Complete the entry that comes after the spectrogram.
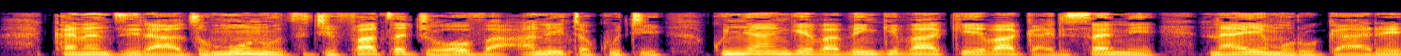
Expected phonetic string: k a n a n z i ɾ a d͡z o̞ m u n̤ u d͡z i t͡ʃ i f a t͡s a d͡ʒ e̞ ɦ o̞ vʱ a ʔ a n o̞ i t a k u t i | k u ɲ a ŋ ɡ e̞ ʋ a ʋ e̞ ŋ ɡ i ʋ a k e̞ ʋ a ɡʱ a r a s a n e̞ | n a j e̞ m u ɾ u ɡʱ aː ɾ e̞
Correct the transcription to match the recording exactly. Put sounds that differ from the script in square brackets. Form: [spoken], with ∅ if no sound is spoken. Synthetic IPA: k a n a n z i ɾ a d͡z o̞ m u n̤ u d͡z i t͡ʃ i f a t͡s a d͡ʒ e̞ ɦ o̞ vʱ a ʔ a n o̞ i t a k u t i | k u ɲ a ŋ ɡ e̞ ʋ a ʋ e̞ ŋ ɡ i ʋ a k e̞ ʋ a ɡʱ a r [i] s a n e̞ | n a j e̞ m u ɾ u ɡʱ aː ɾ e̞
